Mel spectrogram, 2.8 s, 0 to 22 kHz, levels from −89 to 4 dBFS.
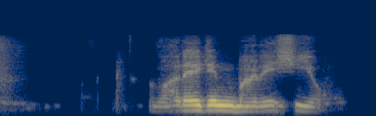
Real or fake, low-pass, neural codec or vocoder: fake; 7.2 kHz; codec, 16 kHz, 0.5 kbps, X-Codec, HuBERT features, trained on general audio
